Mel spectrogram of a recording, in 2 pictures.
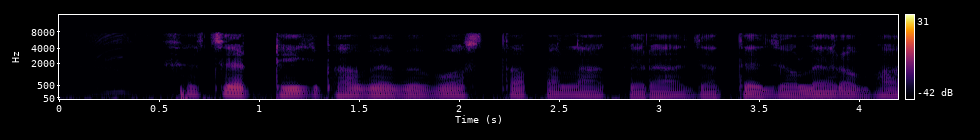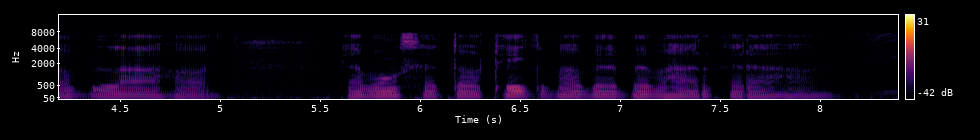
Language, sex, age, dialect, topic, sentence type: Bengali, male, 31-35, Jharkhandi, agriculture, statement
